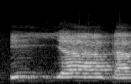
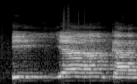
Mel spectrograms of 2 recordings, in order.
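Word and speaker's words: إِيَّاكَ: Tapi kadang-kadang banyak orang membaca iyyaka na'budu. Nah, itu para imam loh ini, para imam banyak membacanya hanya iyyaka na'budu wa iyyaka nasta'in. Nah, itu kurang tekanannya. Iyyaka na'budu wa iyyaka jelas, buat. Iya, nekannya jelas.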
